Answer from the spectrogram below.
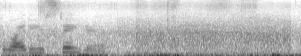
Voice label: evp stays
